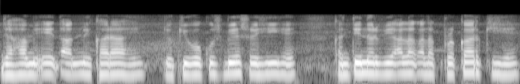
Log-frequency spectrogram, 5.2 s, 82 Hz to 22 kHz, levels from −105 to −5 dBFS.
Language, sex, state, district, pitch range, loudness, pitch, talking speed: Hindi, male, Arunachal Pradesh, Longding, 160-170 Hz, -16 LUFS, 165 Hz, 220 wpm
